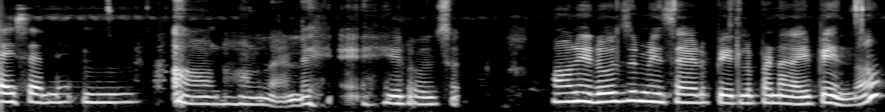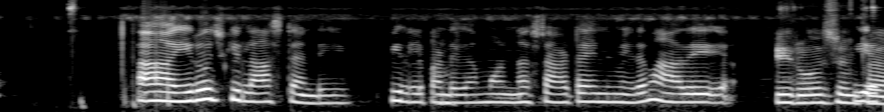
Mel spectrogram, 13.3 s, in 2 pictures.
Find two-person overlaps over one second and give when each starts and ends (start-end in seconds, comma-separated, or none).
none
